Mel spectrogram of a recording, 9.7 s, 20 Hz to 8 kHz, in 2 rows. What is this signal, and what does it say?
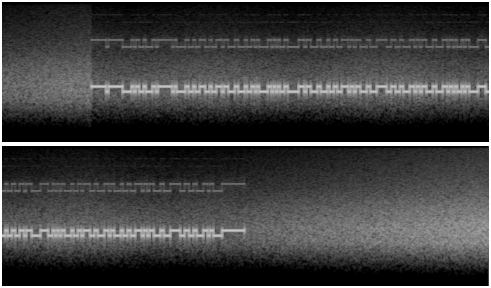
RTTY (45.45 baud, 170 Hz shift), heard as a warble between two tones, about 1150 Hz centre, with radio static. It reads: ELLA ESTA CAMINANDO POR UN CAMINO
